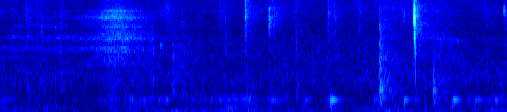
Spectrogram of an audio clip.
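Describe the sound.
Faint typing on a computer keyboard: a few soft, irregular key clicks over a low background hiss.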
